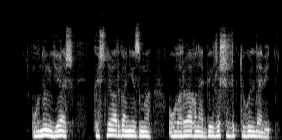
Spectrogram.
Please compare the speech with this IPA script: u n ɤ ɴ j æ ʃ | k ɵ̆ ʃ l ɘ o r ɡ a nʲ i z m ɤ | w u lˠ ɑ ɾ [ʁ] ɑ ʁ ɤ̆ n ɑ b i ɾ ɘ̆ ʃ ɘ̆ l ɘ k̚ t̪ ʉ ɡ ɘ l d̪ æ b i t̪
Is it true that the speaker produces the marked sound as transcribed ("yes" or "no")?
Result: yes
